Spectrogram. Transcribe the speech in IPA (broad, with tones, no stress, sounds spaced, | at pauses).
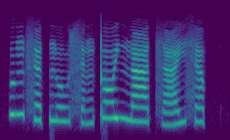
ʊ˥ ŋ s ɐ˨ t̚ n̪ o˨ w s ɐ˨˧ ŋ t̪ ɔː˥ j n̪ aː˧ t͡s aː˨˥ j s ɐ˥ p̚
